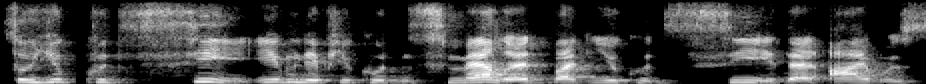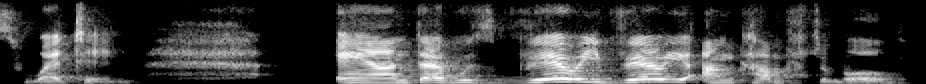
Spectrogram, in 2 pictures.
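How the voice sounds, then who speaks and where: A woman's voice: mid-range voice, expressive, measured pace, a little mellow, highs cut off. A woman in her fifties from Germany, a guest in a webinar interview, speaking candidly and searching for words with frequent fillers. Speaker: guest sharing her experience.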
